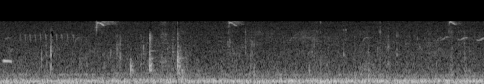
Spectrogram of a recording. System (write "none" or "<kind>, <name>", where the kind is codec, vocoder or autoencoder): none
